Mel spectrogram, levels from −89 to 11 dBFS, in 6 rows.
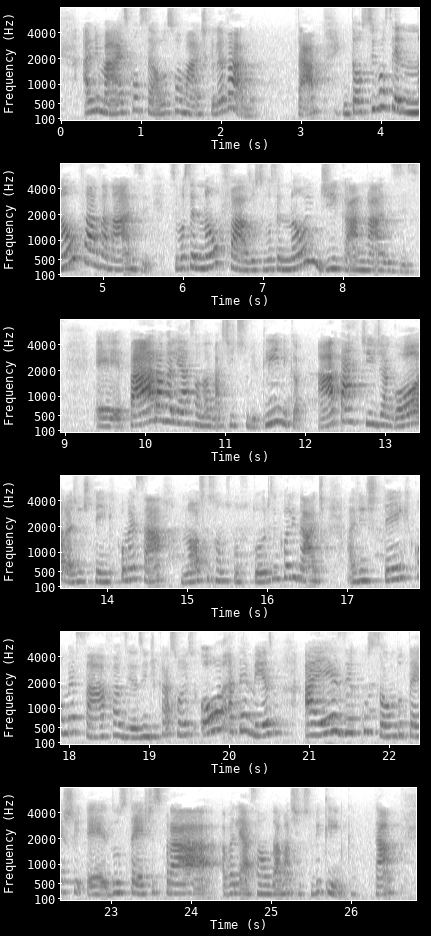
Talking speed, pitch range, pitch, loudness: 150 wpm, 240-305 Hz, 270 Hz, -35 LUFS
